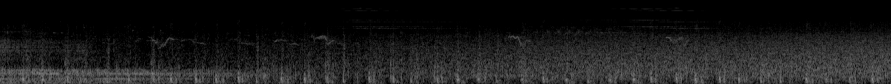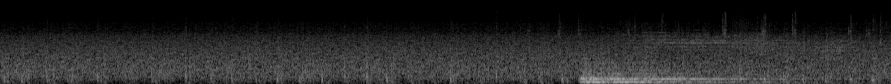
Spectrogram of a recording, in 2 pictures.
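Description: Heavy armoured footsteps run quickly over the ground.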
